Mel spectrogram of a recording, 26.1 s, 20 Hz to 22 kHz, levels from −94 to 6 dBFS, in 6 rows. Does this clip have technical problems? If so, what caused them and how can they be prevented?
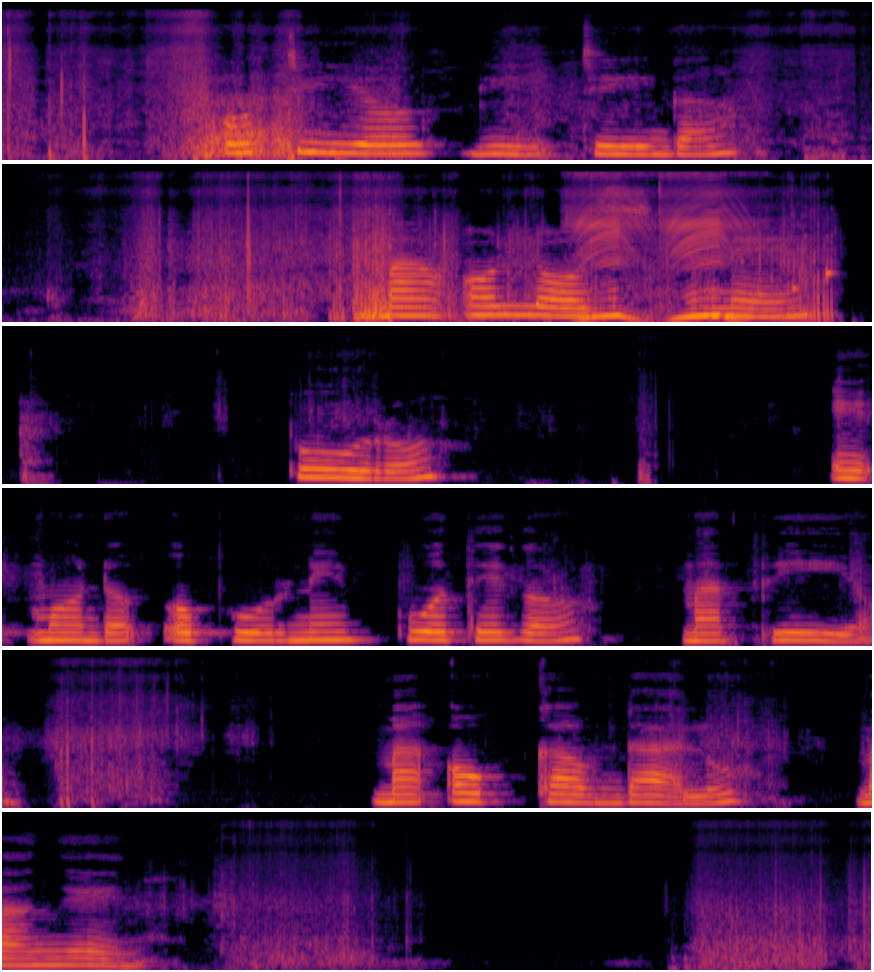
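No, there are no technical problems to be heard in this speech clip. With nothing going wrong, there is no cause to trace and nothing that needs preventing.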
